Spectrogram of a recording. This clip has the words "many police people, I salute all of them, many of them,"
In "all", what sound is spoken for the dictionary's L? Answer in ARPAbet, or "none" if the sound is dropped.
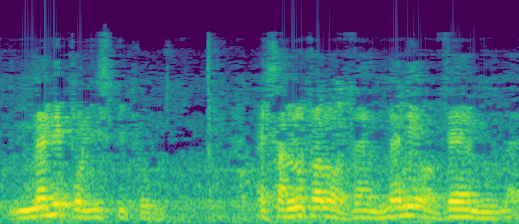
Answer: N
